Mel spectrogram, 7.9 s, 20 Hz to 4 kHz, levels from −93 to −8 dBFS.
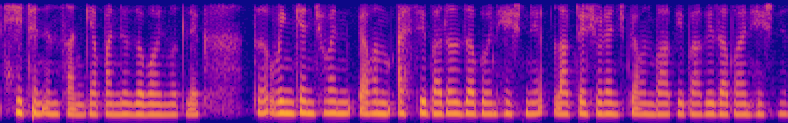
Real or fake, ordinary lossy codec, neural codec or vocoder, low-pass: real; none; none; 3.6 kHz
